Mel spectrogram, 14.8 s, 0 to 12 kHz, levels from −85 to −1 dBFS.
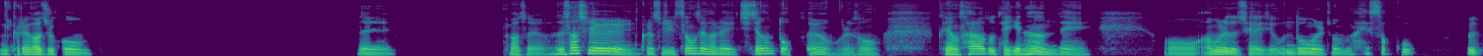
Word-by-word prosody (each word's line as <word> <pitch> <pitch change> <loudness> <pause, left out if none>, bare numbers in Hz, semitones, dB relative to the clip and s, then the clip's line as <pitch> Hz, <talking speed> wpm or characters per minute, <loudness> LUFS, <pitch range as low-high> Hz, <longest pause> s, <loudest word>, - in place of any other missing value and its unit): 음 130 - -2
그래 130 -2 +1
가지고 110 -3 +2 2.6
네. 105 +1 -3 1.2
맞아요. 100 +1 -3
근데 130 +3 -1
사실 160 - +5
그래서 115 -2 -4
일상 125 +10 0
생활에 130 -9 +1
지장은 150 +8 0
또 - - +2
없어요. 115 -4 -4
그래서 90 0 -7 0.5
그냥 110 -1 +2
살아도 150 0 +2
되긴 110 +3 +1
하는데 110 -6 0 0.7
어 100 0 -5
아무래도 120 0 +4
제가 105 -1 -3
이제 95 +1 -4
운동을 110 +2 +1
좀 110 +1 -5
했었고 140 -4 -6 0.5
그리고 125 -2 0
115 Hz, 245 characters per minute, -24 LUFS, 105-130 Hz, 2.6 s, 사실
